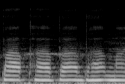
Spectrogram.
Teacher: ये सभी ओष्ठ से बोले जाते हैं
